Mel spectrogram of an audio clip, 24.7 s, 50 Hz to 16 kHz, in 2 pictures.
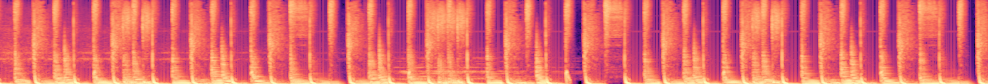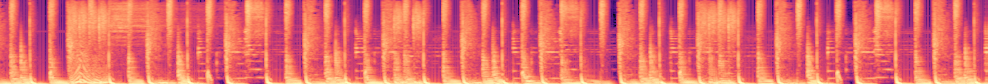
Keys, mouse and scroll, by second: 0.7 right click, 3.0 g, 3.3 right click, 3.4 shift+middle click, 3.9 shift+right click, 3.9 shift+middle click, 4.7 right click, 4.7-7.0 middle drag, 7.0 right click, 7.0 shift+middle click, 7.1 g, 7.4 shift+right click, 7.5-8.5 shift+middle drag, 8.4 j, 8.5 right click, 8.6-10.8 middle drag, 9.0 g, 10.8 right click, 10.8 g, 10.9 middle click, 11.4 right click, 11.4-17.9 middle drag, 12.3 g, 17.9 shift+right click, 18.0-19.5 shift+middle drag, 19.5 right click, 19.5 j, 19.6-21.2 middle drag, 20.1 g, 21.2 right click, 21.4-24.7 middle drag, 22.4 shift+click, 23.4 right click, 23.4 j, 24.3 g.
